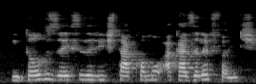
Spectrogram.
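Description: Her pitch sits in the medium range. The woman is heard over noticeable background noise. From Brazil, Minas Gerais. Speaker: podcast co-host. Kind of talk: scripted announcement; casual chat.

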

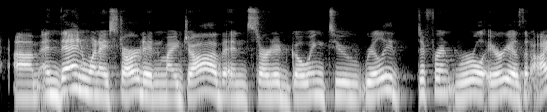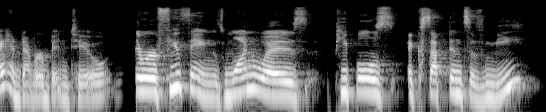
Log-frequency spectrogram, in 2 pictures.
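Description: Moderately paced speech from a woman: a plain, everyday voice, mid-range pitch, and ordinary variation in pitch. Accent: American. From New Jersey, Jersey Shore. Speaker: nonprofit tech manager. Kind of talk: interview.

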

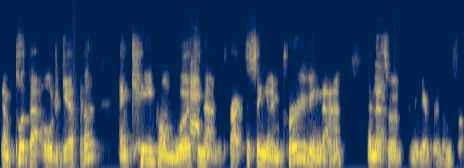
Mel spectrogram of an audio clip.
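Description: A man with an Australian accent talks at a very fast pace in a medium pitch. His pitch swings very widely, and the sound is dry and close with no echo. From South Australia, Adelaide Hills. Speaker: leadership author and educator. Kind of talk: interview conversation.

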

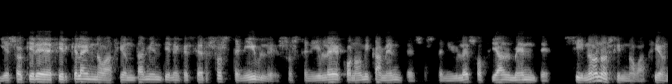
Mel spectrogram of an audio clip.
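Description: This man has an unremarkable speaking voice with fairly low pitch. He talks at a fairly quick pace with ordinary pitch variation. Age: 40s. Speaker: innovation executive and professor. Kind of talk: interview.

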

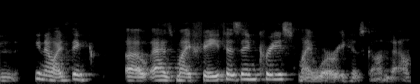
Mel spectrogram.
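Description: A woman at a fairly quick pace, slightly mellow in tone, with vocal fry and fairly even intonation

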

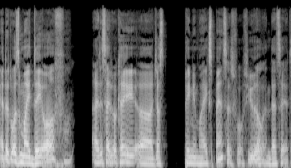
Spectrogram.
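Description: A man talks at a moderate pace with a Chechen accent. His pitch sits in the medium range and varies in an ordinary way. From Chechnya, North Caucasus. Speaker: tour guide. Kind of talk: interview. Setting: studio. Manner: halting, many fillers.

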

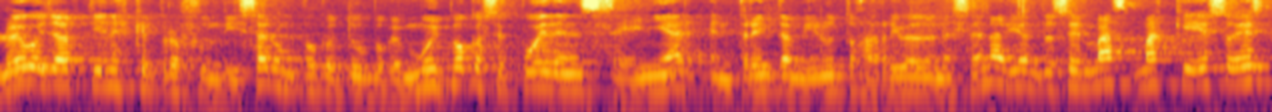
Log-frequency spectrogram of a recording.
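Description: A man with an Argentine accent, high-pitched and with lively intonation, amid noticeable background noise and audible room echo. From Argentina. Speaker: digital marketing expert. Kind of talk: interview. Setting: at a live marketing conference.

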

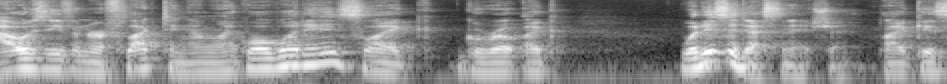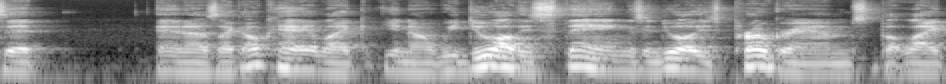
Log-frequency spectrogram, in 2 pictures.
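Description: Speaking at a fairly quick pace, the man has a medium pitch. His voice is somewhat breathy. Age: 20s. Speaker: podcast host, seminary-trained church leader. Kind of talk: interview. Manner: halting.

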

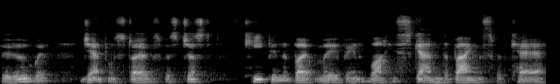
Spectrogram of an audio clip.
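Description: Someone reads aloud in a natural voice.

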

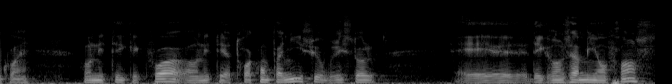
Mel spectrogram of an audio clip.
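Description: His voice is fairly low in pitch, with a dark, mellow tone and fairly even intonation. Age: 80s+. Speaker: retired onion seller. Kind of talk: testimony.

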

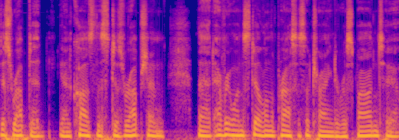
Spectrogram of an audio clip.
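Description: A man's somewhat breathy, dark, mellow voice keeps very even loudness and monotone, flat intonation at a fairly quick pace. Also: medium pitch for a man. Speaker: university professor podcast host. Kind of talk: interview conversation.

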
